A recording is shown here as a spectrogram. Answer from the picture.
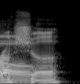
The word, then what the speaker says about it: Rusher: Russia, but it's spelled like R-U-S-H-E-R.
